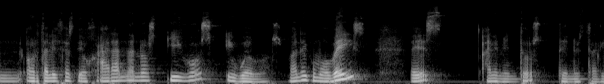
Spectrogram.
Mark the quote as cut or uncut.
cut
